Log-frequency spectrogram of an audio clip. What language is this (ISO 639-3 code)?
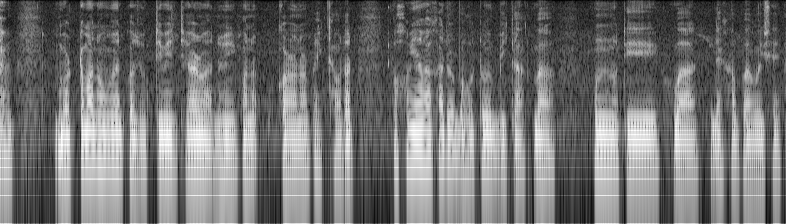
asm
